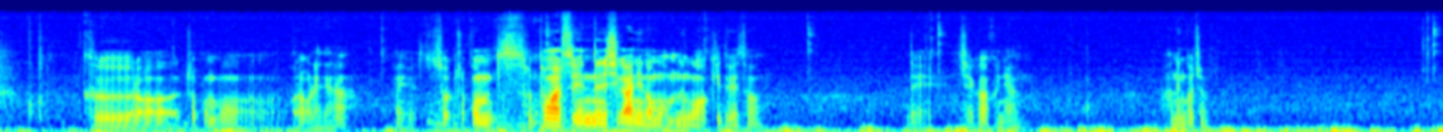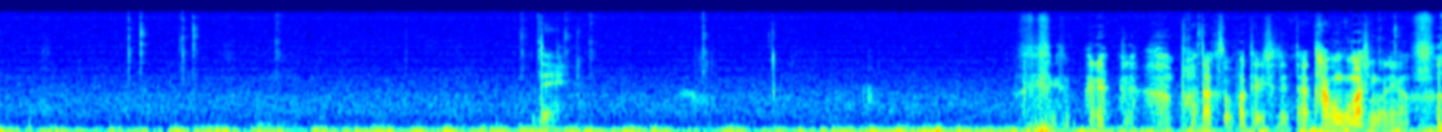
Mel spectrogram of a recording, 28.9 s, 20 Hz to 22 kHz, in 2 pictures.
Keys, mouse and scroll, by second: 19.6 shift+middle click, 28.6 shift+middle click.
